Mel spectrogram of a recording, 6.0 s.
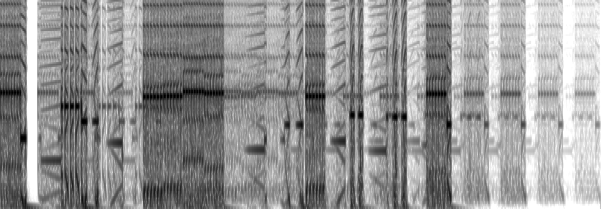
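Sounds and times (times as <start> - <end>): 
computer: 0.4 - 5.6.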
